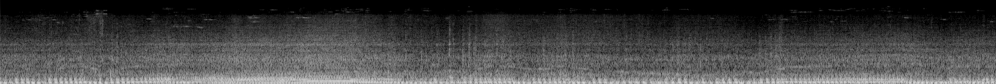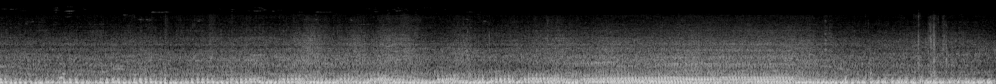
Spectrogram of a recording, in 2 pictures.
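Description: ATV engine running as the quad is ridden, its revs rising and falling with the throttle, with marked rises about two to three seconds in and again near the end.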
